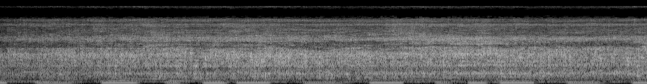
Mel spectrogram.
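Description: Chicken karaage pieces frying in hot oil, a steady, loud sizzling.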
